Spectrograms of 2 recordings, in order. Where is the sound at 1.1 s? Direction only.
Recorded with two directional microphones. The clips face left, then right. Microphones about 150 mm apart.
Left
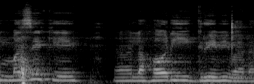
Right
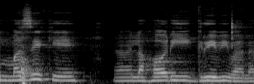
90° right.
